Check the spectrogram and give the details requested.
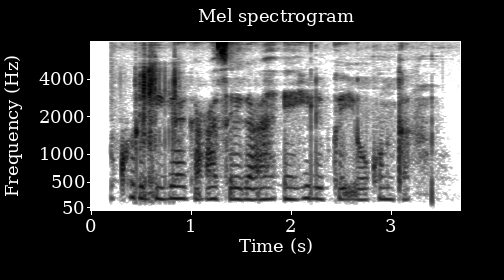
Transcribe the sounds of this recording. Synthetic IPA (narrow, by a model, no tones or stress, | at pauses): kʰʊrbɪɣaːɣɐʕɑsrɪɣɐʔɐhɛːɦɪlɪb̚kʰɐḭjʊkʰʊnt̪ʰɐ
